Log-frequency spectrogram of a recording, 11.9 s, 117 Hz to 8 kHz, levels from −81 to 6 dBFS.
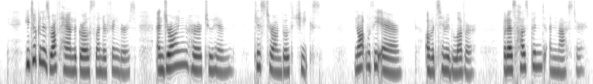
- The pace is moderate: Yes, average, 170 wpm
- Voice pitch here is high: Yes, high, 235 Hz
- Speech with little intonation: No, average, 3.1 semitones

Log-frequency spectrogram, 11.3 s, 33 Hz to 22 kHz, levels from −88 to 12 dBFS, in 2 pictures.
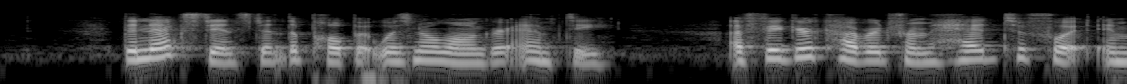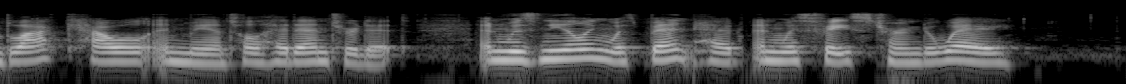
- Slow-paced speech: No, average, 185 wpm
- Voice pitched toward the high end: Yes, high, 195 Hz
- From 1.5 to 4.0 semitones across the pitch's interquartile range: Yes, narrow, 2.6 semitones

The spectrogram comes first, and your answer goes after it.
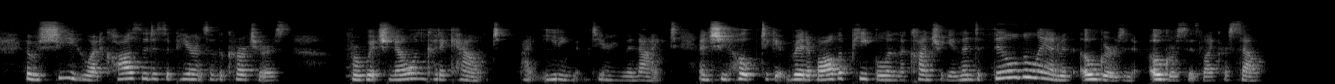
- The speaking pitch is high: Yes, high, 225 Hz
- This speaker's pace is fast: Yes, fast, 215 wpm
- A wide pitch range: No, average, 2.8 semitones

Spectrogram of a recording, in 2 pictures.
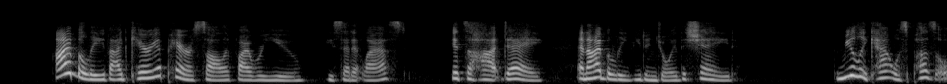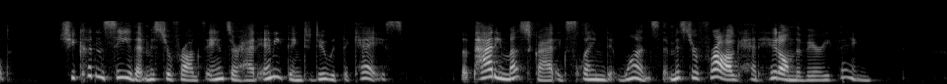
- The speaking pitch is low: No, high, 230 Hz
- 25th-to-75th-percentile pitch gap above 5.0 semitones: Yes, wide, 5.6 semitones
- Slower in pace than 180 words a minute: No, average, 185 wpm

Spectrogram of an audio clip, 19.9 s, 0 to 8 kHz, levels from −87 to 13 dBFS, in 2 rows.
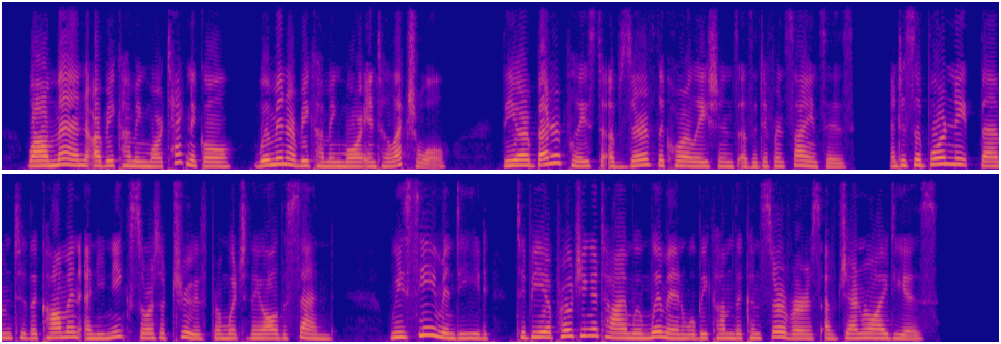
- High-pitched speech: Yes, high, 215 Hz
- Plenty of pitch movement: No, average, 3.3 semitones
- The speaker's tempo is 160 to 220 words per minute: Yes, average, 170 wpm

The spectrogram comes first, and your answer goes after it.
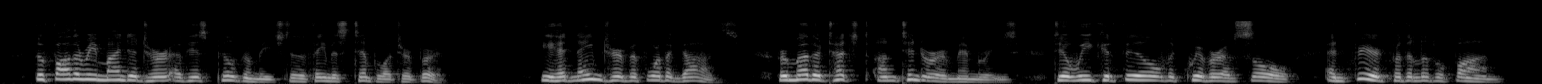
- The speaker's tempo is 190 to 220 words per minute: No, average, 160 wpm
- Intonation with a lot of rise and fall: No, average, 4.9 semitones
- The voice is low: No, medium, 175 Hz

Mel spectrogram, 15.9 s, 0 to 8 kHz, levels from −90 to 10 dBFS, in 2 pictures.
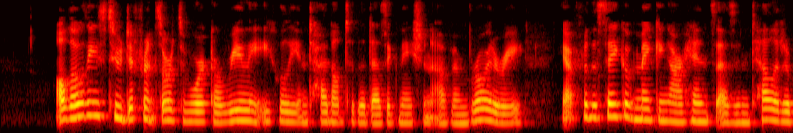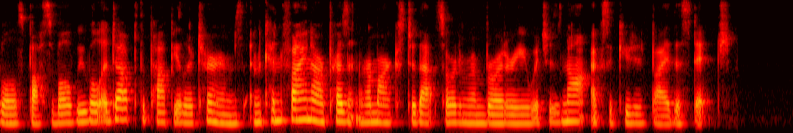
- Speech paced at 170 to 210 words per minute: Yes, average, 195 wpm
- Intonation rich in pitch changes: No, average, 3.6 semitones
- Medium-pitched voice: Yes, medium, 175 Hz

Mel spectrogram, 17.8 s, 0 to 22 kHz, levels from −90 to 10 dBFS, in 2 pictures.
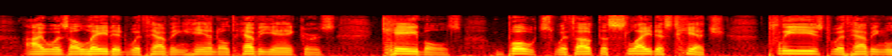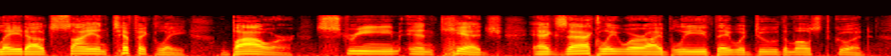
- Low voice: Yes, low, 120 Hz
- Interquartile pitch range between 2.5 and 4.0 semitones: Yes, average, 2.9 semitones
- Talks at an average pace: No, slow, 110 wpm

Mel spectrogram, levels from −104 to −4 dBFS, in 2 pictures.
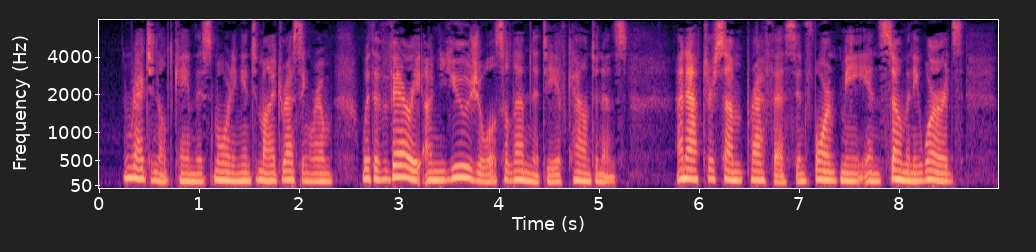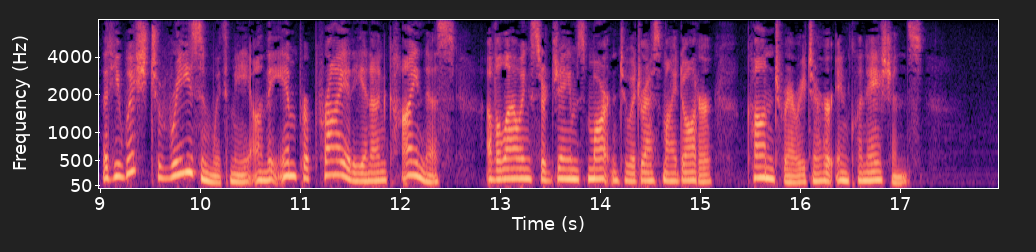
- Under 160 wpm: No, average, 165 wpm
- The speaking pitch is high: No, medium, 150 Hz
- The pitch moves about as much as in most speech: Yes, average, 4.1 semitones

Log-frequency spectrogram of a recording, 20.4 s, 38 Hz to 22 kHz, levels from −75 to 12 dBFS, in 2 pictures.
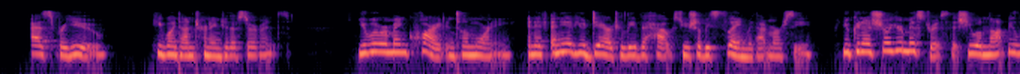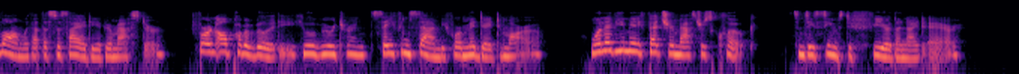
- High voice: Yes, high, 210 Hz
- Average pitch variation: Yes, average, 3.5 semitones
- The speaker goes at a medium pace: No, fast, 230 wpm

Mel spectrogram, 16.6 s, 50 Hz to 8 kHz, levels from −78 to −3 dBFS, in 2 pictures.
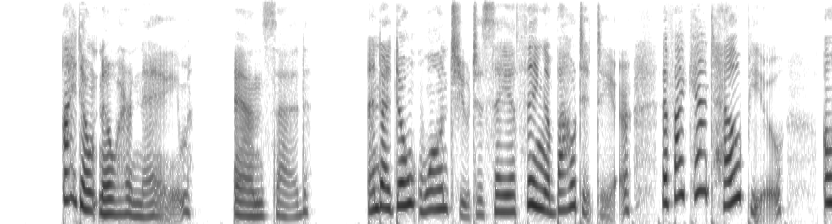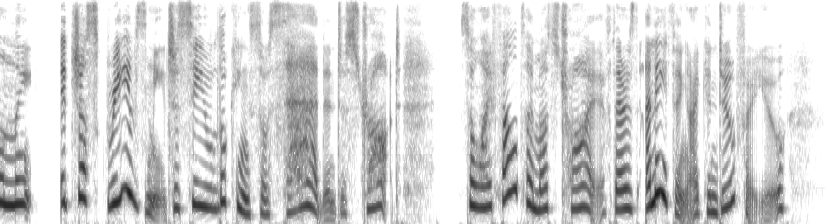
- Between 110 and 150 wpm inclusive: No, average, 190 wpm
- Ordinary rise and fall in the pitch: No, wide, 7.3 semitones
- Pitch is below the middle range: No, very high, 270 Hz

